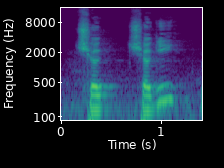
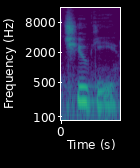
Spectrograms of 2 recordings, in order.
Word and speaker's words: cheugy: Chuggy? Am I saying that right? – I think it's Chuggy. – Chuggy? C-H-E-U-G-Y. Chuggy.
